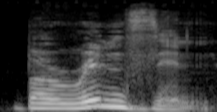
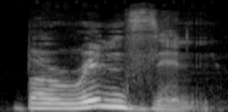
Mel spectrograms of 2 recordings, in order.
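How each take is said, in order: First: The name is said with an American pronunciation. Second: The same.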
